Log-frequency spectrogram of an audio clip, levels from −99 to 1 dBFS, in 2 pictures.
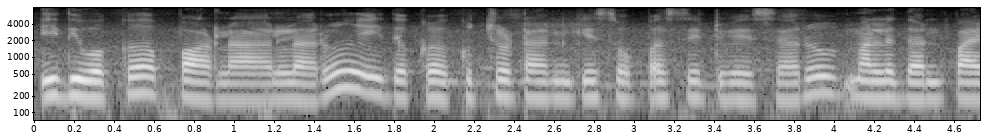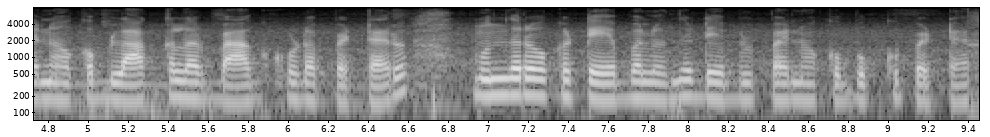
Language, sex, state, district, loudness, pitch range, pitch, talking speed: Telugu, female, Andhra Pradesh, Chittoor, -19 LUFS, 170-190 Hz, 180 Hz, 150 wpm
